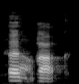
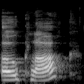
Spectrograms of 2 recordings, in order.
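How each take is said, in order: First: The first vowel is reduced to a schwa. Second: The first vowel is a full, clear vowel.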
